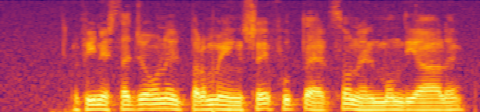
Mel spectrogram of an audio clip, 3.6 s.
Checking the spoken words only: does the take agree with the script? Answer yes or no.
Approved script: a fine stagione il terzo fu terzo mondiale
no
